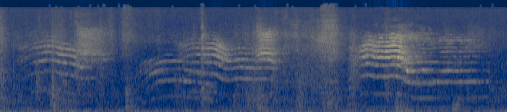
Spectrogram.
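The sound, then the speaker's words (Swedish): Several cats meow over one another outside in a continuous, overlapping chorus of drawn-out, wavering cries, moderately loud and carrying on for the whole stretch with no one speaking. “Hur många katter har du där ute?”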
